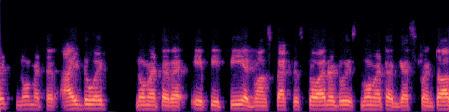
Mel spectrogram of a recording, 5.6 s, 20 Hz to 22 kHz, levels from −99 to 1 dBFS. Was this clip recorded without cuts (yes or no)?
yes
